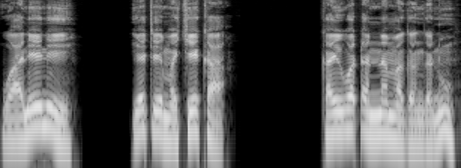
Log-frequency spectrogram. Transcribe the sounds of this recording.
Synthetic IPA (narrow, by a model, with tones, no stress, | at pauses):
waː˨neː˦neː˨ | jaː˦teː˨mɐ˨kʲeː˦ka˨ | ka˦ji˦wɐ˦ɗɐ˨nːɐ˦mːɐ˨ɡɐ˨ŋɡɐ˨nuː˦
